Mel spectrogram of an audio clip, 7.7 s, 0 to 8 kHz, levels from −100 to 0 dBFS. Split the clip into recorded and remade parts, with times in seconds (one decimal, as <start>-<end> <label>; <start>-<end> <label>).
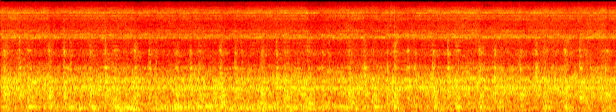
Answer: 0.0-3.8 recorded; 3.8-5.2 remade; 5.2-5.9 recorded; 5.9-7.7 remade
